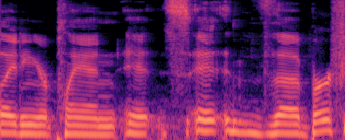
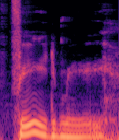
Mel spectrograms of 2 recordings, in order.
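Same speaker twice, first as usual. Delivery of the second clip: voice of a strange robot-like lizard creature; 7 semitones lower than usual. Voicing the Burfy as it observes a player with robotic eyes: Burfy voice. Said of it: "and it goes".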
